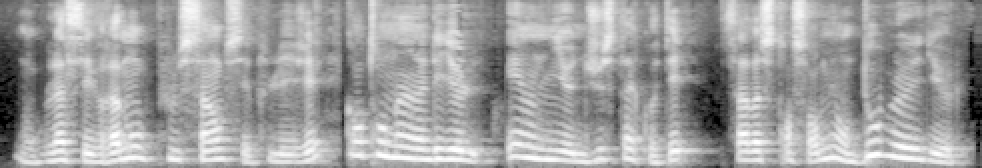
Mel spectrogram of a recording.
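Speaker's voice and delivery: ordinary delivery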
